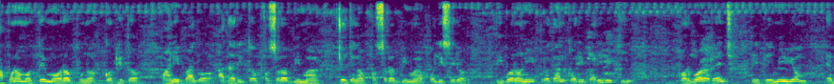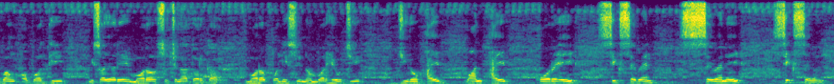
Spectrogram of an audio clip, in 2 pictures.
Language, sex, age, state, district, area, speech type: Odia, male, 18-30, Odisha, Sundergarh, urban, read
